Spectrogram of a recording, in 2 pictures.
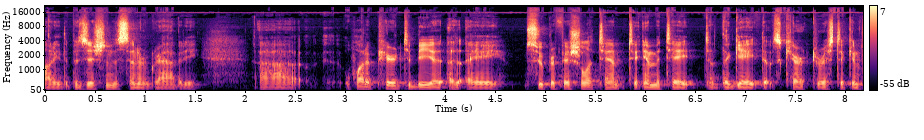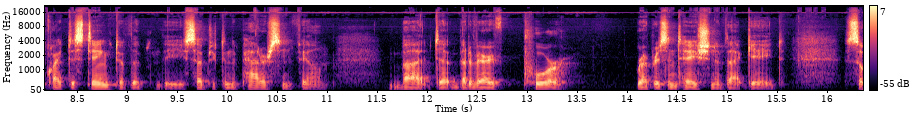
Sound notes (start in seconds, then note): none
